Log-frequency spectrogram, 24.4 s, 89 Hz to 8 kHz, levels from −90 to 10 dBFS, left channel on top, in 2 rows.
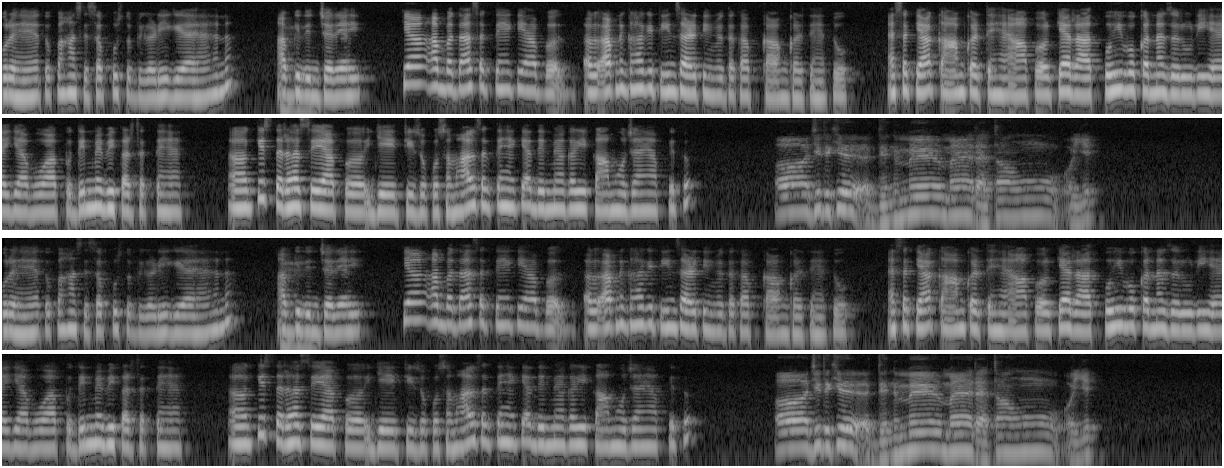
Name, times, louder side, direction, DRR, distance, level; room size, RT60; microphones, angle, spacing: voice 1, 0.0-2.3 2.8-3.6 4.0-8.5 8.9-14.0 14.5-18.9, left 3 dB, 30° left, 0.3 m, -26 dB
voice 2, 2.8-3.1 19.9-23.1, right 2 dB, 30° right, 0.8 m, -32 dB
9.9 x 3.5 x 3.8 m
head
